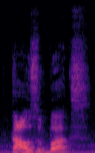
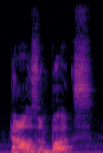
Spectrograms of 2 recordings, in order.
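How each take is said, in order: Both takes have the same delivery.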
